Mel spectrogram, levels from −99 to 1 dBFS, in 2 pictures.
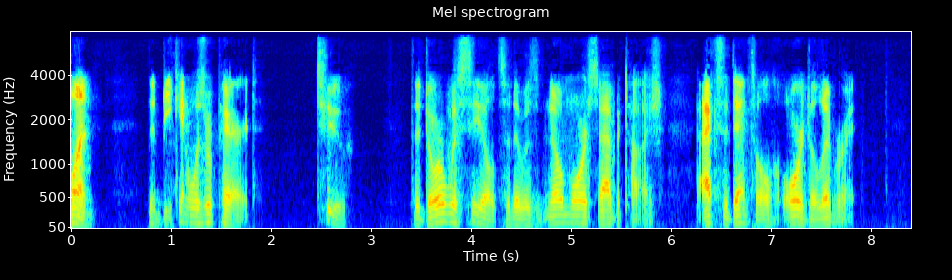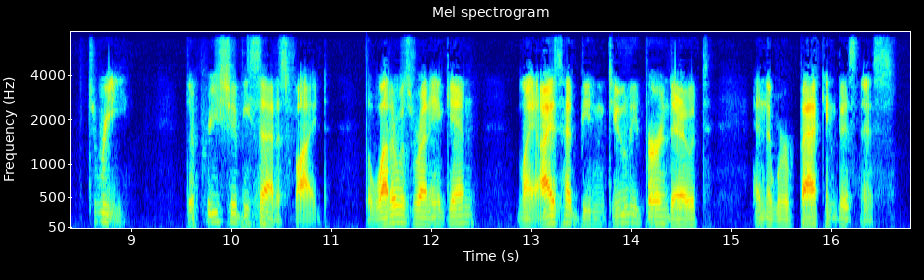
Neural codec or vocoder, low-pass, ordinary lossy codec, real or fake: codec, 16 kHz, 1.1 kbps, Voila-Tokenizer; 7.2 kHz; AAC, 32 kbps; fake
